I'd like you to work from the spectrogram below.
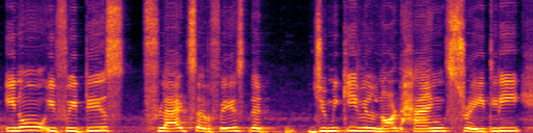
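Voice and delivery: ordinary talk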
